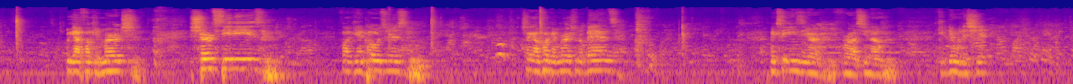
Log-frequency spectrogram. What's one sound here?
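A man speaks into a microphone, heard through loudspeakers in a hall that echoes.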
